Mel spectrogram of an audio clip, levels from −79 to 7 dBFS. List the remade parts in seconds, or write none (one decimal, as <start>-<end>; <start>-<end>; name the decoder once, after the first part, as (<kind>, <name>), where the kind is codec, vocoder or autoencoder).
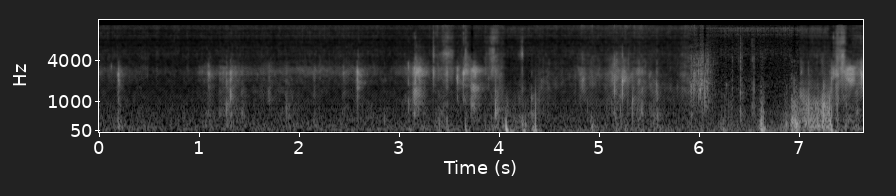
0.0-5.9 (vocoder, Vocos); 7.0-7.6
